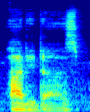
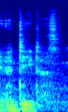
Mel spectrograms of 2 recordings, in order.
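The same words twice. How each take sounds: First: The brand name is said the German way. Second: The brand name is said the local way. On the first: The speaker is abroad. "When I'm over there, I say Adidas" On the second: The speaker is at home. "but here I say Adidas"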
